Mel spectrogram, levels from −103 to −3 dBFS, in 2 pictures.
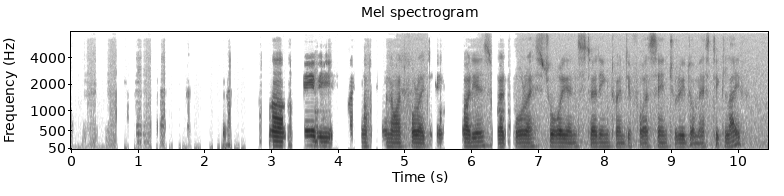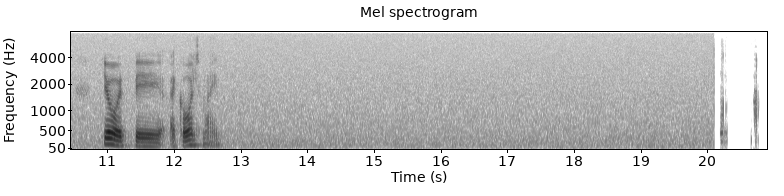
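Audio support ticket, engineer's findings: Background gated by the echo canceller, 0.0–1.81 s and 20.26–20.9 s: room tone pumps down about 40 dB while far end plays; waveform floor collapses to near-flat, spectrogram noise band blanks out.

Other side's voice leaking through, 0.65–1.78, 2.34–2.83, 4.96–5.41, 20.07–20.77 s: faint second talker, roughly 20–25 dB under local speech; likely residual echo.

Speech suppressed in double talk, 2.09–4.75 s and 5.34–6.66 s: local talker dips up to about 40 dB in chunks, likely AEC suppressing during overlap; waveform notches, spectrogram gaps below the normal 8 kHz ceiling.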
